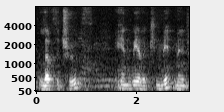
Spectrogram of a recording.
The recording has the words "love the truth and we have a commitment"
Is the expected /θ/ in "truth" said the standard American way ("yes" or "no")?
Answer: yes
